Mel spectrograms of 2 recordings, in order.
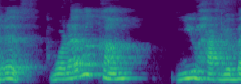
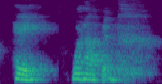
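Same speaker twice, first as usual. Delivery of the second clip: soft, calm, easy voice; 2 semitones lower, 6 dB quieter than usual. Mother showing how she questions a child after trouble, acting out a calm voice. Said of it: "when I talk to him in a calm voice".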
